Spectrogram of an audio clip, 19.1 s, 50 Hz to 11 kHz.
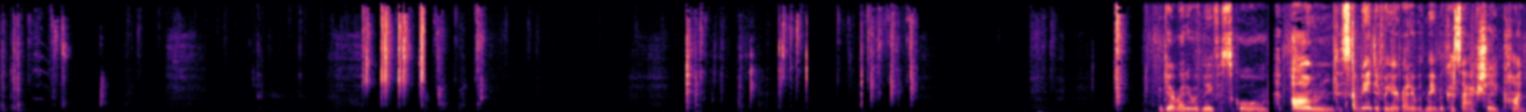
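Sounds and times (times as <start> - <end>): hands clicking cosmetic containers: 4.5 - 6.1, 8.6 - 10.1, 10.7 - 11.5.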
